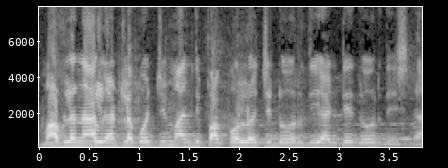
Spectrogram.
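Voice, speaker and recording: A woman's voice: medium pitch, steady tone, fast, a crowd in the background. An older woman with a Telangana Telugu accent, grief-stricken, lamenting and repeating herself as she tells of losing her daughter. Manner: lamenting, repeats phrases, sobbing laughs. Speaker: victim's mother. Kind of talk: grieving interview.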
